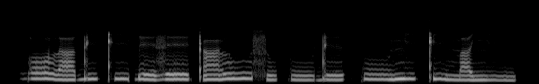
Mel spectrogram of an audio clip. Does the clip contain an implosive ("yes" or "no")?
yes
